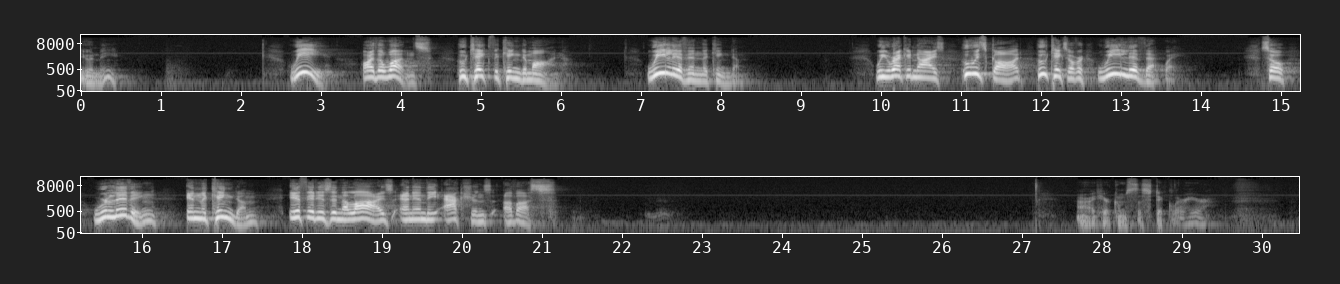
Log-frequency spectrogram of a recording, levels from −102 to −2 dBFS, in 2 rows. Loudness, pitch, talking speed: -21 LUFS, 165 Hz, 105 wpm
